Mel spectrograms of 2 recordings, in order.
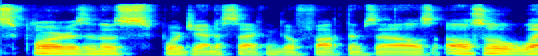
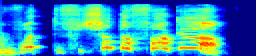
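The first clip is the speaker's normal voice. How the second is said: higher-pitched exasperated snap; angry outburst; 11 semitones higher than usual. Real, not acted. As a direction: tell them off, fed up. Angry rant at Israel's defenders.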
